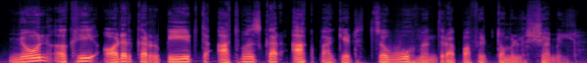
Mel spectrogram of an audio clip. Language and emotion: Kashmiri, neutral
